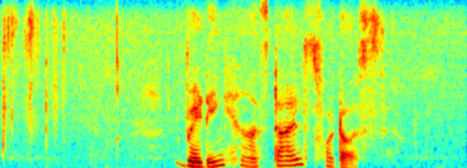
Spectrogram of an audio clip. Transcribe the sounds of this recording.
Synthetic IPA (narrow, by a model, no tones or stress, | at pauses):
ʋeɖɪ̃ŋhæssʈaɪlsfoːʈoːs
